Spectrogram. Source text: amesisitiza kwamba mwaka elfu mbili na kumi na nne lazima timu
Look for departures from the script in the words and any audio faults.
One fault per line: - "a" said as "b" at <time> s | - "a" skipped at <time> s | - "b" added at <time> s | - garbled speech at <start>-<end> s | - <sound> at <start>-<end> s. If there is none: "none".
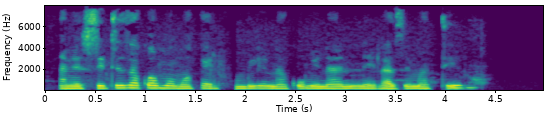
none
